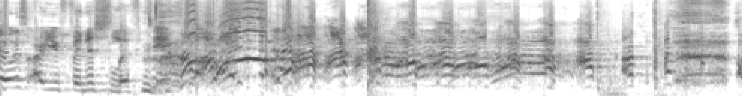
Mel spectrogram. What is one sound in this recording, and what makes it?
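Several women laugh loudly together.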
